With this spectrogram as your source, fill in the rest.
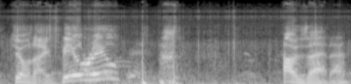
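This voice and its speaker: An actor playing a boyish, breezy long-lost brother with folksy exclamations, in an old-time radio drama style. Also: male voice, on the high side, huge pitch swings, very slow, background noise, exaggerated voice. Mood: jovial. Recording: vintage radio recording with music.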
